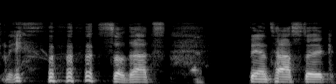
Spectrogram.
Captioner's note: laugh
